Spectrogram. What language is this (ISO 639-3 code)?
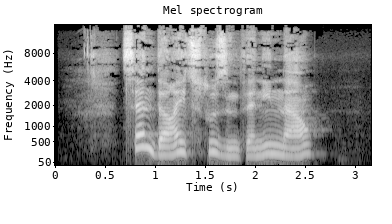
kab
